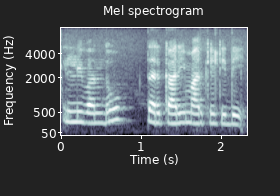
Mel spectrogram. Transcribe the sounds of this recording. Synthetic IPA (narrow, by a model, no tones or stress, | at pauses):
ilːiʋɐnd̪ut̪ɐɾkaːɾimaːɾkeʈid̪e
